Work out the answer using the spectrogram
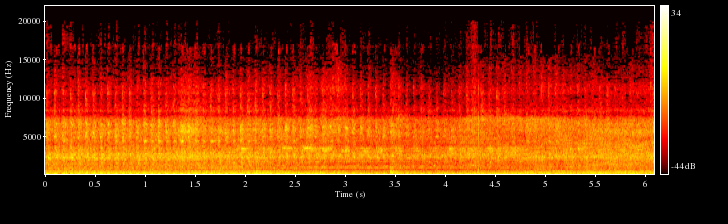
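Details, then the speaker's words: Yamaha NMAX, 2021 model first used 2022, about 84,000 km on the odometer, used scooter in good condition with fresh oil and a new rear tyre: steady, even idle with soft regular pulse, no knocks or rattles; smooth normal engine. "Dan untuk kondisi sangat baguslah ya untuk pemakaian 2021 eh 2022 bodinya masih mulus dan untuk suara mesin juga halus deh."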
